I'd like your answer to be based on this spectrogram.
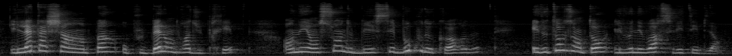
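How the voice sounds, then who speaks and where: A woman reads a storybook aloud with a clear, expressive delivery. Her voice is notably high. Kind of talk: storybook reading.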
